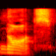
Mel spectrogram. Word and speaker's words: Nantes: But the Edict of Nantes, I think Nantes is how you say it, Nantes, was signed by King Henry IV of France in 1598.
